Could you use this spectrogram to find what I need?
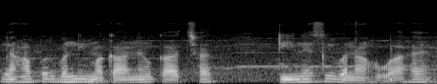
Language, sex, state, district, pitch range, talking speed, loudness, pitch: Hindi, male, Arunachal Pradesh, Lower Dibang Valley, 110-130 Hz, 150 wpm, -19 LUFS, 120 Hz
